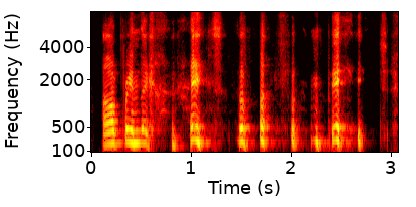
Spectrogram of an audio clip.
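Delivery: real giggles breaking into the line; laughing. Real, not acted. Host laughing as he reads a comment to Mitch.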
